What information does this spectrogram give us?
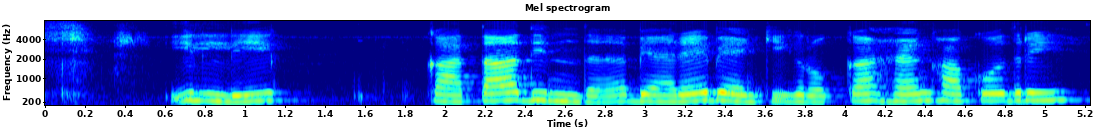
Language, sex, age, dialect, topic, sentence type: Kannada, male, 41-45, Dharwad Kannada, banking, question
